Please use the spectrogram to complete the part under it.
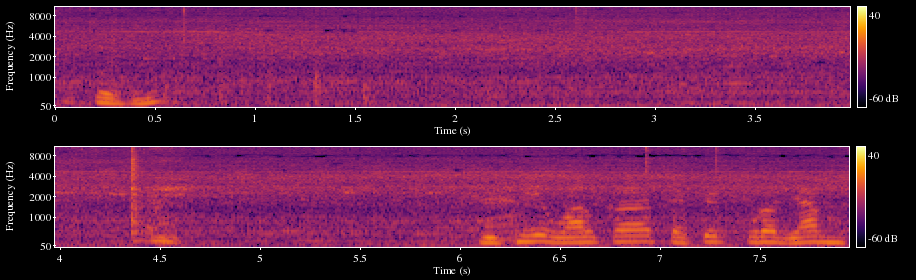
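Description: Metal engine parts clink and tap under a wrench.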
